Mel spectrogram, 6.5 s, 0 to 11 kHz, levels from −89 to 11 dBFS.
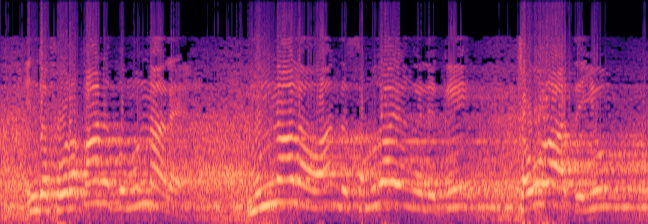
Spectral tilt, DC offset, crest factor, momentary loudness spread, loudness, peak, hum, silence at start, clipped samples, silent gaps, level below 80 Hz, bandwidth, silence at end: -6 dB/octave; under 0.1%; 6 dB; 6 LU; -7 LUFS; 0 dBFS; none; 0 s; 6%; none; -36 dBFS; 11 kHz; 0 s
